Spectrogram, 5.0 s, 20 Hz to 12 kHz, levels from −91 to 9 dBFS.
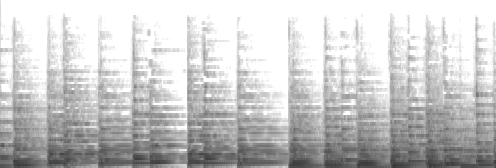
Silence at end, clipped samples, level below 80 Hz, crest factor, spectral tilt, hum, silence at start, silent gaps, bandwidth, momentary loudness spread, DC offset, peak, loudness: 0 s; under 0.1%; -54 dBFS; 16 dB; -7.5 dB/octave; none; 0 s; none; 9.4 kHz; 6 LU; under 0.1%; -4 dBFS; -22 LUFS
